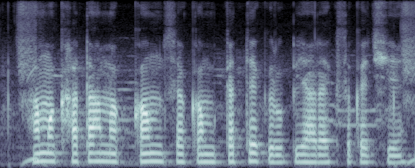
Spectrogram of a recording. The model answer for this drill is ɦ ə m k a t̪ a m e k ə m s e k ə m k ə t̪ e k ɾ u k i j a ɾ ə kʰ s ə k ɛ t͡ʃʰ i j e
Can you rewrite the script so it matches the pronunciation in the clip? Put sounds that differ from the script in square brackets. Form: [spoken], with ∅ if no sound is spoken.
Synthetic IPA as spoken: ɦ ə m [kʰ] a t̪ a m e k ə m s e k ə m k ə t̪ e k ɾ u [p] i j a ɾ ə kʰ s ə k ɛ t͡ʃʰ i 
